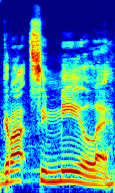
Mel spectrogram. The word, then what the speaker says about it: grazie mille: Thank you, grazie mille, of course, and I said it right, grazie mille. There we go. That's probably better on the le. I gotta get that pronunciation better.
